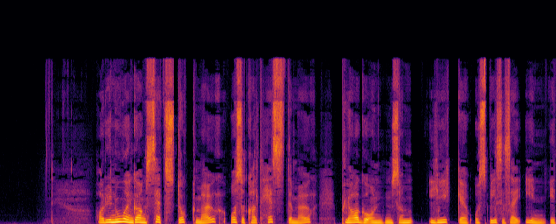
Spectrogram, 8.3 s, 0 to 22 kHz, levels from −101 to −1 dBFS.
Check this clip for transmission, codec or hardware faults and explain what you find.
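One codec fault runs through the whole clip: low-bitrate audio saved at a high bitrate. The speech has nothing above 16.3 kHz. Its likely cause is a low-bitrate first encode, consistent with HE-AAC near 32 kbit/s, later re-saved as MP3 at a rate that fits 320 kbit/s. The large second file cannot restore what the first encode discarded. The first encode's damage remains, and the clean MP3 pass adds almost nothing of its own. That separates it from a file simply encoded once at low bitrate.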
